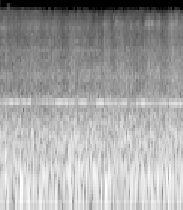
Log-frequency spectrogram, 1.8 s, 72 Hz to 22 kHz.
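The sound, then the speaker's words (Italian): A tram rumbles along its rails in Budapest, Hungary, in 1930, a steady, continuous drone with a faint high whine running through it, fairly loud, with no voices. “Lo sferragliere del tram accompagna i suoi pensieri.”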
